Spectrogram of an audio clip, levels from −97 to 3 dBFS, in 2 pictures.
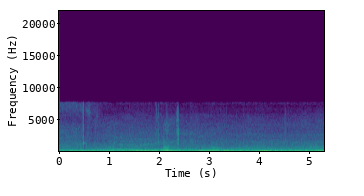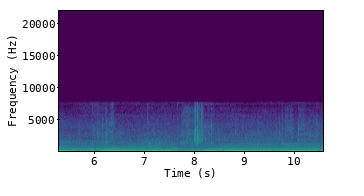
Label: recorded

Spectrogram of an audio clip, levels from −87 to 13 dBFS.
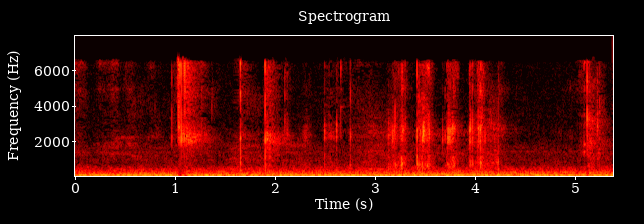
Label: recorded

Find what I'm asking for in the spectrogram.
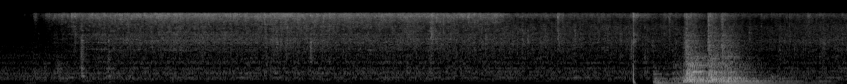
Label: recorded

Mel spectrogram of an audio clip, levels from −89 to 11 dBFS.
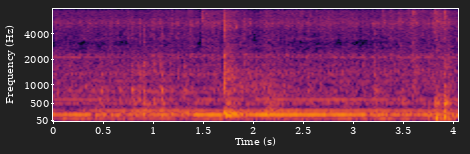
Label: recorded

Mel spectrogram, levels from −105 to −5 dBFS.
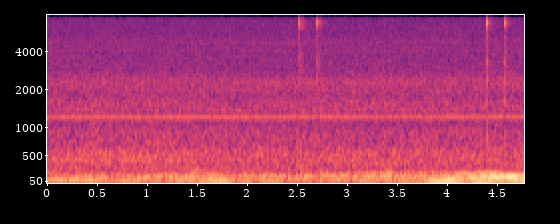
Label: recorded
